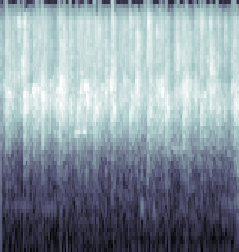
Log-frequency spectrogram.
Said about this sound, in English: That's the end of the first half. Big round of applause for everyone in the panel.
